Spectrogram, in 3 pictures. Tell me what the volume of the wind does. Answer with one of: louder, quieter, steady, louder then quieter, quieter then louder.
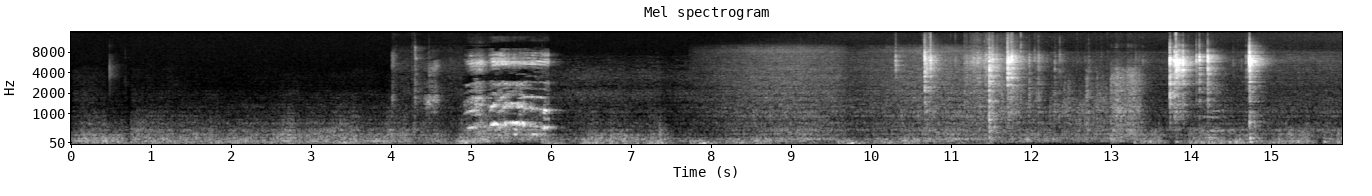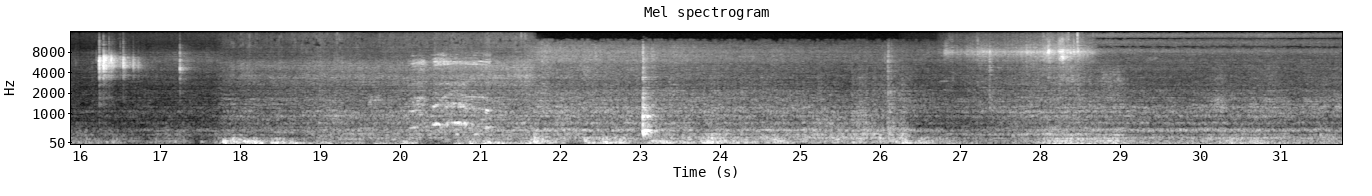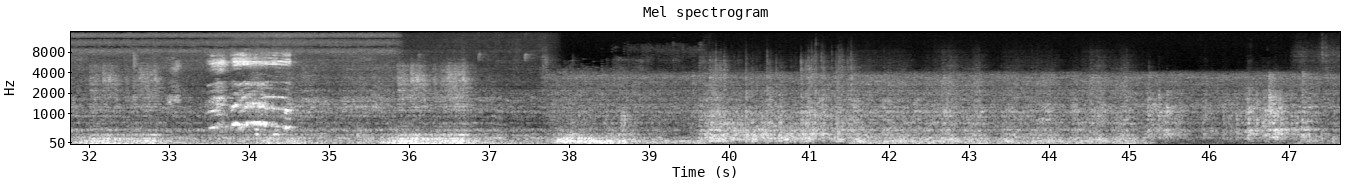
louder.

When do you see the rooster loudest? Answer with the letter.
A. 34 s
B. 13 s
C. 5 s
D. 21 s
A.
